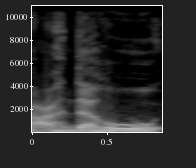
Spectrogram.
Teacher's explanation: পড়ি তাহলে শব্দটা হচ্ছে আহদাহু এই হা পেশ এটা হচ্ছে সর্বনাম এই সর্বনামের হাটাকে সাথে এখানে পেশ আছে ওয়াও দিয়ে টানতে হবে আবার পরে হামজা থাকায় এই টানটা আবার দুই আলিফ হয়ে যাবে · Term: সিলা কুবরা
